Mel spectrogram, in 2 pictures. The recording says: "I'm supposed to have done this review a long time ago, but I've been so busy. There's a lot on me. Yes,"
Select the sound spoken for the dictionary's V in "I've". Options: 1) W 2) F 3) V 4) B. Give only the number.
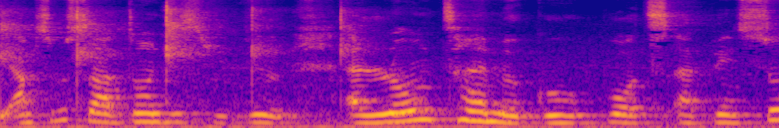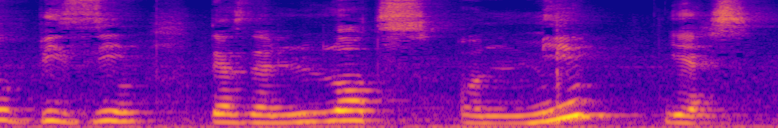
3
